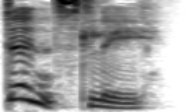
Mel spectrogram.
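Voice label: "densely", British English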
